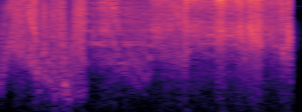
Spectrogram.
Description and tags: an angry synthesized dog and cat going at it.
TwEak the Mods
electro, micron, base, acid, idm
